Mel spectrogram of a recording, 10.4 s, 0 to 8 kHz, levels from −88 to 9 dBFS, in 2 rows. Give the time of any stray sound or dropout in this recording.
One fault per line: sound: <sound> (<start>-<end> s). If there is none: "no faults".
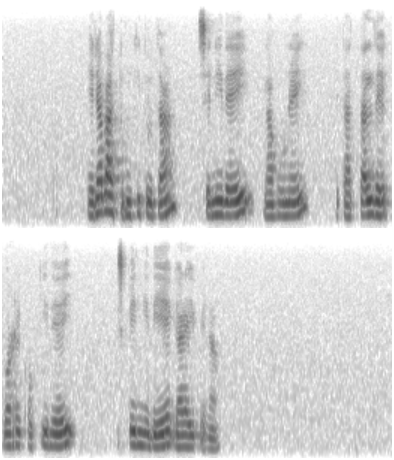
no faults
